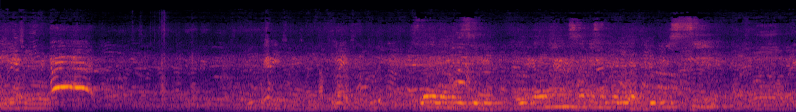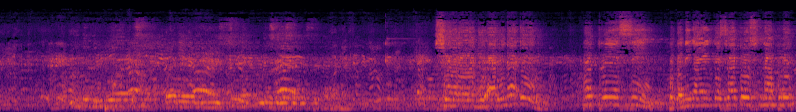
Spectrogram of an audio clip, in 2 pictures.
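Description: A crowd of men and women chatters and calls out in a large echoing hall.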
